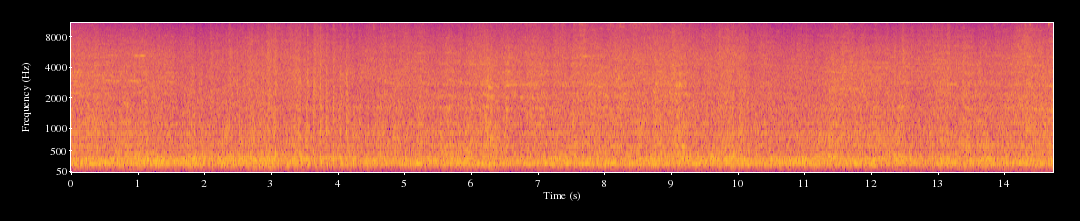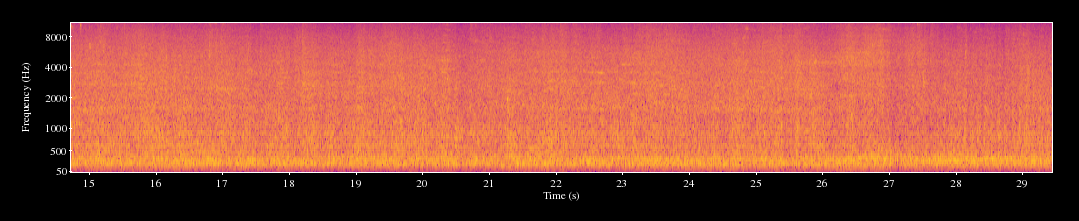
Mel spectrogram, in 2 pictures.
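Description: BNSF freight train passing close by, its wheels running steadily on the rails.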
